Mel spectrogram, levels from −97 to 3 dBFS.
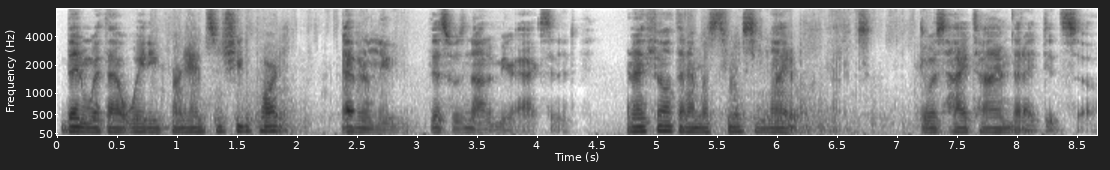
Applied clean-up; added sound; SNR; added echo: neural separator model SepFormer DNS4.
